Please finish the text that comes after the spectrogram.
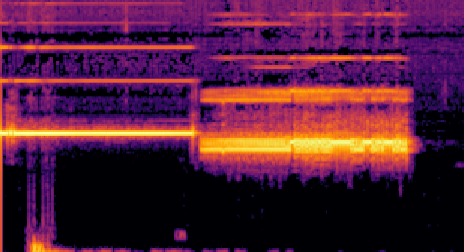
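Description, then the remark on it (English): A dial-up modem style tone heard when calling a phone number registered to Mountain View, California: a steady, piercing electronic whine that abruptly drops to a slightly lower, buzzier pitch halfway through, then cuts off after about four seconds, with a faint thump at the start. “Isn't that that's a dial-up modem sound?”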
